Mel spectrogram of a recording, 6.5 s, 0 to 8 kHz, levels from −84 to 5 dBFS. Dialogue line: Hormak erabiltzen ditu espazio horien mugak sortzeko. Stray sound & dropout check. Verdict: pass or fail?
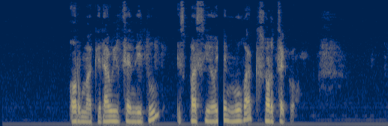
fail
